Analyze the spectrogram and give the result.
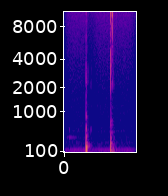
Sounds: Raindrop, Drip, Water, Rain, Liquid

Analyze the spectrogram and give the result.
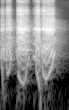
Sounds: Squeak

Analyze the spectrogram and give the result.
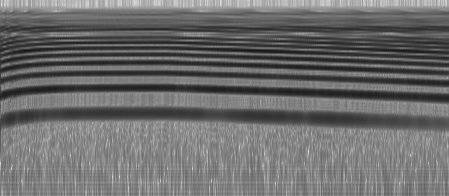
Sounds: Alarm, Siren

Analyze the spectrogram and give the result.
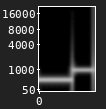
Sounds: Alarm

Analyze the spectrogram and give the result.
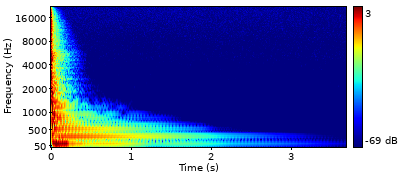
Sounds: Music, Musical instrument, Bowed string instrument

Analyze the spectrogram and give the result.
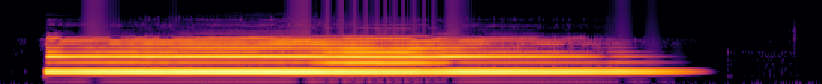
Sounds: Wind instrument, Music, Musical instrument

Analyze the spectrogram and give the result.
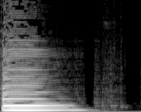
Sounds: Music, Wind instrument, Musical instrument

